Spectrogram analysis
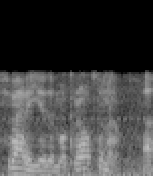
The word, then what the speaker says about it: Sverigedemokraterna: Sverigedemokraterna.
